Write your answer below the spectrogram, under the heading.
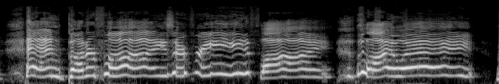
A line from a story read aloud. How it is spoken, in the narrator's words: she shouted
